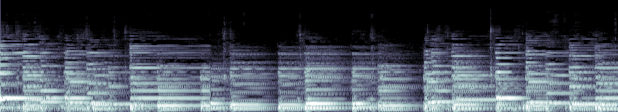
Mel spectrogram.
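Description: Piano playing a blues lick on the New Orleans blues scale, with its major third and sixth. Notes and chords are struck in an even rhythm, about three a second.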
